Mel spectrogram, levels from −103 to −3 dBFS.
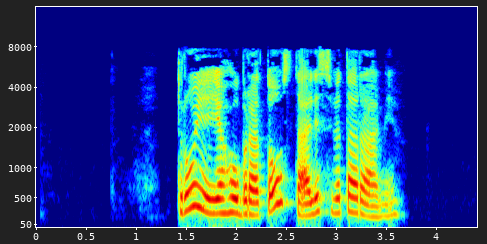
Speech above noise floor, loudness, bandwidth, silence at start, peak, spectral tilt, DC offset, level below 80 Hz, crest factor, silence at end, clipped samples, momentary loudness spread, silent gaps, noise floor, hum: over 74 dB; -16 LUFS; 8 kHz; 1.4 s; -2 dBFS; -5 dB/octave; under 0.1%; -66 dBFS; 16 dB; 0.8 s; under 0.1%; 9 LU; none; under -90 dBFS; none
